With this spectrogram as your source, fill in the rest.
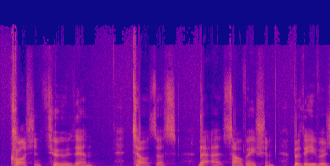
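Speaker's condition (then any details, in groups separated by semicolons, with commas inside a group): ALS; under neurologist care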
